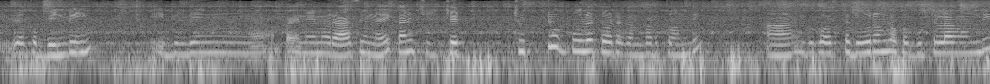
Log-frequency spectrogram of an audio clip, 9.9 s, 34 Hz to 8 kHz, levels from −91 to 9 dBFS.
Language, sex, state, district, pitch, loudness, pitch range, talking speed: Telugu, female, Telangana, Nalgonda, 250 Hz, -20 LUFS, 220-270 Hz, 125 wpm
